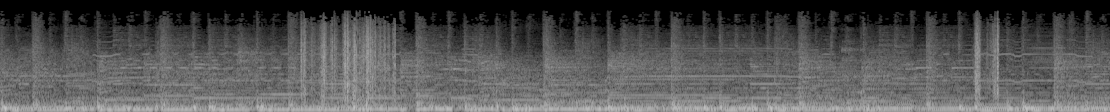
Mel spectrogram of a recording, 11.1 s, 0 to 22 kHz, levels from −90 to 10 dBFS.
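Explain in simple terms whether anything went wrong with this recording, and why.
Two bursts of cable scratch noise interrupt the audio, from 3.01 to 3.96 s and again from 9.75 to 9.99 s. Each is a rough, crackling rustle laid over the sound, about as loud as the sound itself, so it is hard to miss. The likely cause is a worn cable, plug or knob being moved, so its electrical contact flickers rapidly between good and poor and injects irregular noise into the signal while it shifts.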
